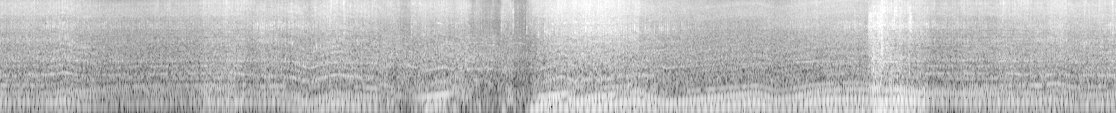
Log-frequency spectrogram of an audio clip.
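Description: A heavy tank engine rumbles and roars as it drives.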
